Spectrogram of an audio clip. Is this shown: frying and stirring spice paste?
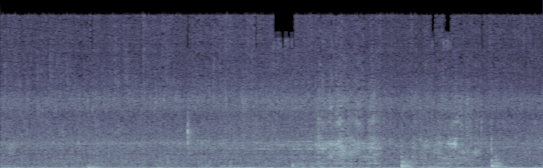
yes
